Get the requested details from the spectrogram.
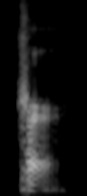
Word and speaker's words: Kerr: And it is Deborah Kerr. I said it right.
